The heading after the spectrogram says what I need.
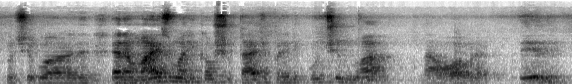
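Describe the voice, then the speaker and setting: A man with a Brazilian accent giving a Spiritist lecture, telling stories in a lively, folksy way and often tagging his sentences with a question. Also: mid-range voice, moderate pace. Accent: Brazilian Portuguese. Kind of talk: storytelling lecture. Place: Spiritist society hall. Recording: echoey hall, distant mic, faint noise.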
